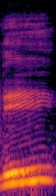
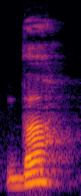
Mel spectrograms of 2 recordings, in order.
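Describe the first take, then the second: First: The vowel is a long 'ee' sound. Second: The vowel is a short 'uh' sound. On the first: The next word starts with a vowel sound. "We pronounce द as दी when it comes before a word starting with a vowel sound" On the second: The next word starts with a consonant sound. "We pronounce द एज द when it comes before a word starting with a consonant sound"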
